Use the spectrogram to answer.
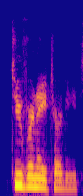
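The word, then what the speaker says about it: Duvernay-Tardif: Uh, they may actually go with Louverde Tardif. I completely butchered Duvernay Tardif. – Duvernay Tardif, sorry.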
